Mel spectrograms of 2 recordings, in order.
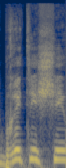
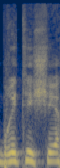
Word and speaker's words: Bretécher: on va parler de claire bretécher ou brétécher suivant les prononciations alors c'est une dessinatrice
